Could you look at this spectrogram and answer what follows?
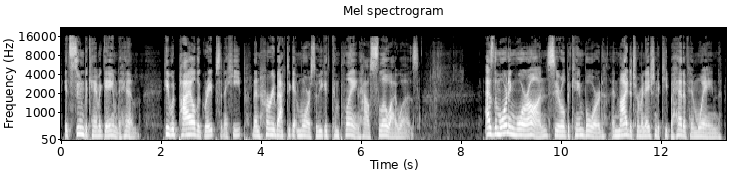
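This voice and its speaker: Low-voiced woman narrating a story. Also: moderate pace, a bit bright, no echo, studio quality. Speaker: story reader. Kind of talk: scripted first-person literary narration.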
